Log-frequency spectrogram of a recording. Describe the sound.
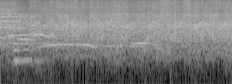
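Steady, dense applause from an audience welcoming a guest coming out onto a show, a continuous bright crackle of many hands clapping at once, with faint voices mixed in.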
